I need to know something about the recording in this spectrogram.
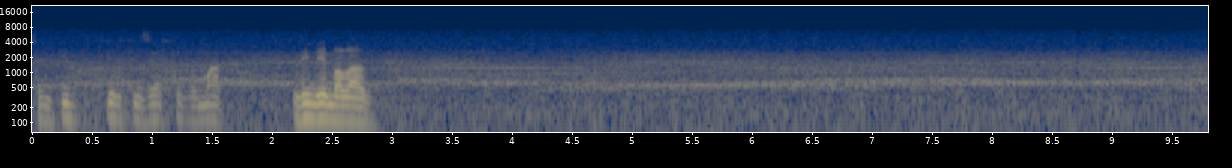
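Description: A large crowd murmurs steadily in the distance, outdoors.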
